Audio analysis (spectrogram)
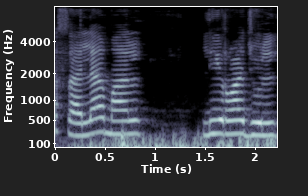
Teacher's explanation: तनवीन के बाद लाम आ रहा है, इदगाम बिला गुन्ना होगा।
